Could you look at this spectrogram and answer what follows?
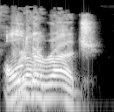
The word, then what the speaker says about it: Olga Rudge: So Ola Ruddage? Ola Ruddage died at 100. – How did you butcher that name? – Olga Rudge.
